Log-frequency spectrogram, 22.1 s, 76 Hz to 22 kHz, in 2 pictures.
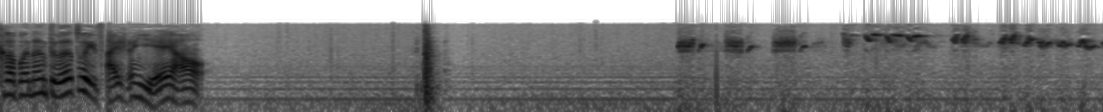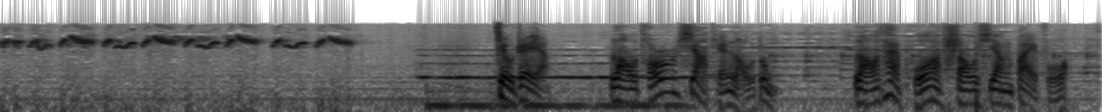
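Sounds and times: faint steady hum: 0.0s - 22.0s
small birds chirping: 6.8s - 14.9s.

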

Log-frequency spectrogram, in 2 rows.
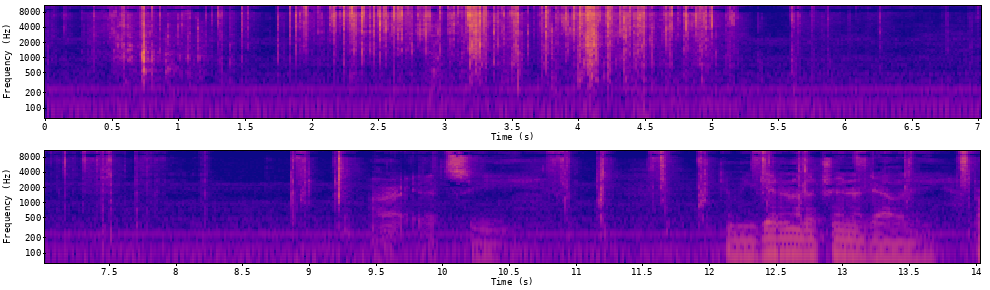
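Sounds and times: foil pack tearing and crinkling: 0.4s - 5.8s.

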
